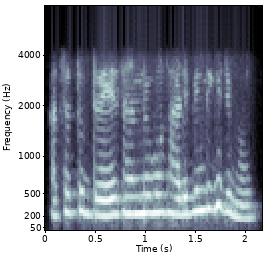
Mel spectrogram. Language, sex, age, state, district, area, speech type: Odia, female, 18-30, Odisha, Jajpur, rural, conversation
